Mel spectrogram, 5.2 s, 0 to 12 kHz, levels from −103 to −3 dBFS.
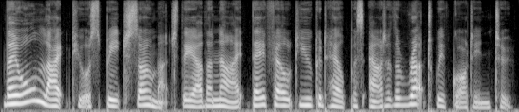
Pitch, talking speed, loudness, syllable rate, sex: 200 Hz, 265 wpm, -19 LUFS, 5.5 syllables/s, female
